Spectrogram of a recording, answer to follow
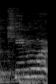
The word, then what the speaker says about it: quinoa: So quinoa is spelled Q-U-I-N-O-A, but it's pronounced quinoa.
